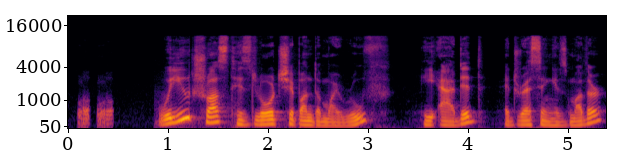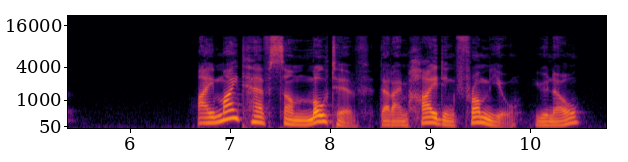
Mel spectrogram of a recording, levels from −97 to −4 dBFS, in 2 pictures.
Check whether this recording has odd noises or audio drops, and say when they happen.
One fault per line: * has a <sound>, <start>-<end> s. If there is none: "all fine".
* has a laugh, 0.1-0.5 s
